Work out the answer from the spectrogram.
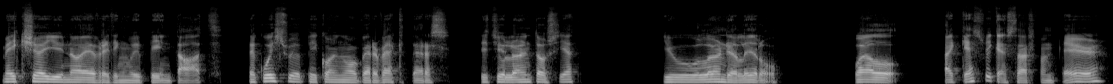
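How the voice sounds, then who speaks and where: Shy, low-voiced young bookish student played by a man. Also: a little slow, clear, resonant tone, close to an everyday voice. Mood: patient, helpful. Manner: hesitant, softly apologetic, helpful. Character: shy, earnest, bookish male student librarian. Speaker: amateur audio roleplay performer. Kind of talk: ASMR roleplay, scripted one-sided dialogue.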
